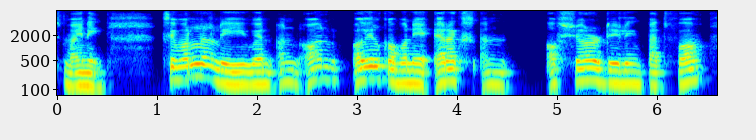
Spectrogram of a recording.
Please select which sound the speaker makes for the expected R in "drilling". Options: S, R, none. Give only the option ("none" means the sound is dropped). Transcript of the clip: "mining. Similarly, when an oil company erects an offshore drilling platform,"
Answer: none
